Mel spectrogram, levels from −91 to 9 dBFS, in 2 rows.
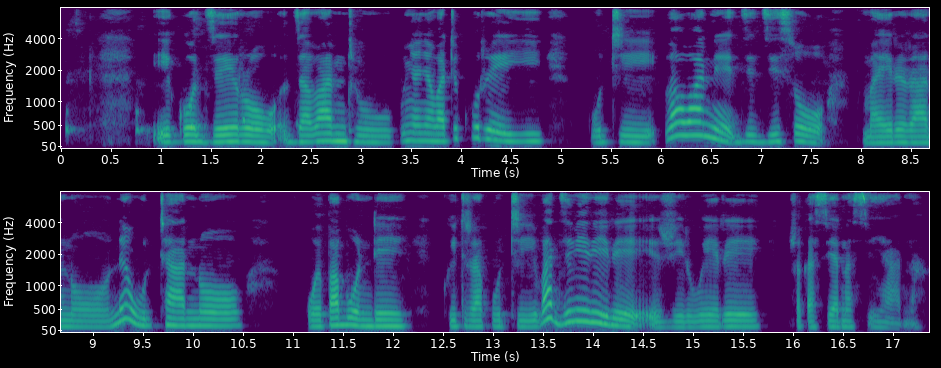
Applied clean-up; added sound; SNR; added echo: none; none; none; none.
